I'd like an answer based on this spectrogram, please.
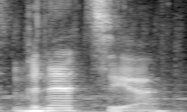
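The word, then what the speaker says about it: Venezia: the the proper pronunciation based on the language is Venetsia.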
